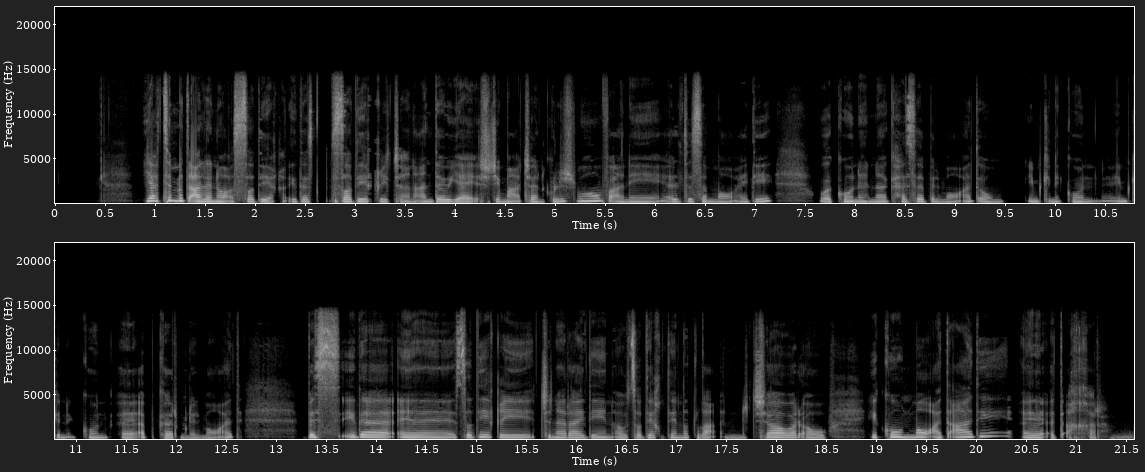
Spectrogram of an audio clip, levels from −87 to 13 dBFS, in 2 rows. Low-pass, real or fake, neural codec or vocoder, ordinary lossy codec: 14.4 kHz; real; none; none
